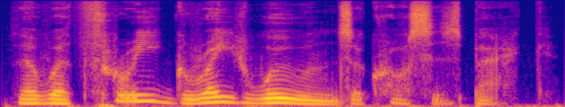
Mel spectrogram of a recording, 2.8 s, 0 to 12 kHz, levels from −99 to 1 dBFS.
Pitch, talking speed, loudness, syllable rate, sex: 135 Hz, 170 wpm, -15 LUFS, 4.2 syllables/s, male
